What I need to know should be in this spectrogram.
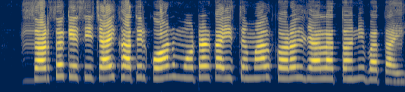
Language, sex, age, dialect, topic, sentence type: Bhojpuri, female, 18-24, Northern, agriculture, question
